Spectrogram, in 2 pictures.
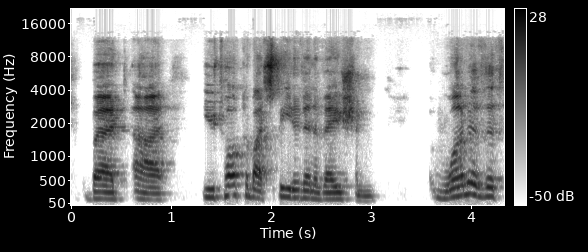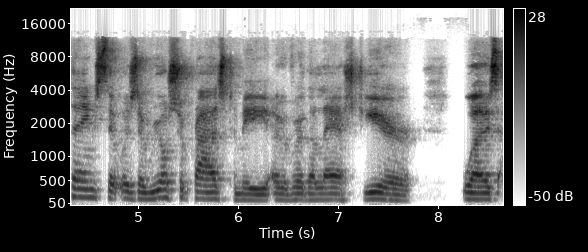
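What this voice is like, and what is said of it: Southern US accent. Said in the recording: “We speak with a little bit different accent, and I apologize my Southern roots on that.”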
